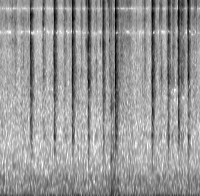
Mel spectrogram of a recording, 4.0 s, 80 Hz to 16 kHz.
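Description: Aperture ring of an SMC Pentax-M 28mm f/2.8 lens being turned through its click stops: about ten light, sharp clicks, a few a second, starting about half a second in with a short pause midway.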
